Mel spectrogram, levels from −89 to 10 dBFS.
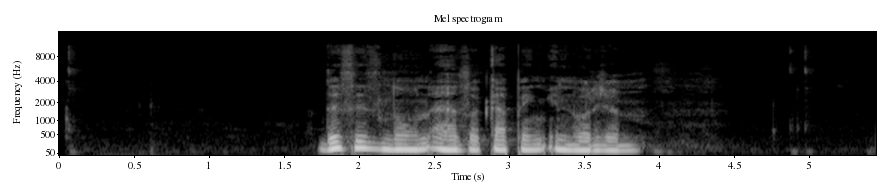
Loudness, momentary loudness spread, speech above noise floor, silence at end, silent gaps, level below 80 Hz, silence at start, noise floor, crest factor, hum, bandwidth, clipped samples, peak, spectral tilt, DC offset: -20 LUFS; 10 LU; 57 dB; 1.6 s; none; -46 dBFS; 1.75 s; -75 dBFS; 16 dB; none; 5.4 kHz; under 0.1%; -6 dBFS; -9.5 dB/octave; under 0.1%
